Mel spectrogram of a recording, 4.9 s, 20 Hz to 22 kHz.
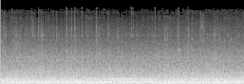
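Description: Cabin noise of the Japanese maglev train running through a tunnel at about 450 km/h: a steady, loud low rumble with a faint hum.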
